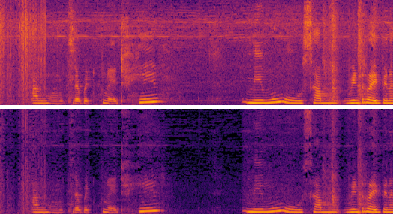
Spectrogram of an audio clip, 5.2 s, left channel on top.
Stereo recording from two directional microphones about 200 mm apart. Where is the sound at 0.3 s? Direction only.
30° left (ahead or behind).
